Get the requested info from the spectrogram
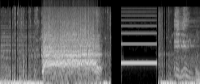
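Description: Edited soundtrack: music plays briefly, then a loud drawn-out voice falls in pitch at its end. After a moment of dead silence comes a steady electronic beep lasting under a second, a censor-style bleep.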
